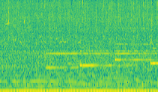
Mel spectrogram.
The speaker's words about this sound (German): Mitten in diesem schönen Wald ist eine Lichtung. Eine Wiese mitten im Wald und durch diese Wiese fließt ein Fluss. Den schauen wir uns jetzt an.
